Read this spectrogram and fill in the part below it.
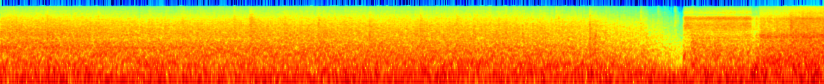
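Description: A rocket engine roars loudly in a deep, continuous rumble.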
